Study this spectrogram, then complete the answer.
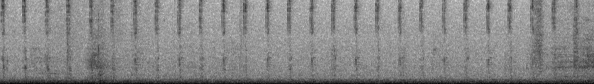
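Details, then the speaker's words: Vintage Coca-Cola electric rewind clock, movement cleaned with Super Clock cleaner and bushings lubricated: crisp, even ticks about two and a half per second in a quiet room, running healthy. "I went ahead and sprayed it down with the Super Clock clean followed up by some clock lubricant on the bushings and it seems to be ticking away quite healthy nice"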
